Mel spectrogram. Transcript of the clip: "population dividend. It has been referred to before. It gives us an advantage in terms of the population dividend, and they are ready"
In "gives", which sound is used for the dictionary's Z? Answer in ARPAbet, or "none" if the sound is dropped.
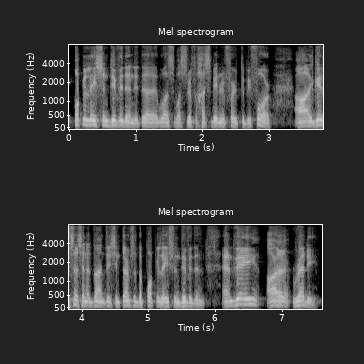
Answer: S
